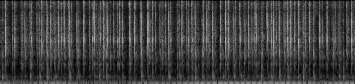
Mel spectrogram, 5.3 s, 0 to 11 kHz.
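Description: Both hands type continuously with their fingertips on a compact 65% KBD67 Lite mechanical keyboard with a white case, blue and white PBT plastic keycaps, an FR4 plate and lubed Techno Violets switches. A rapid, steady stream of crisp clacks rings bright around 2 kHz over a low thump, and each keystroke dies away almost at once.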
